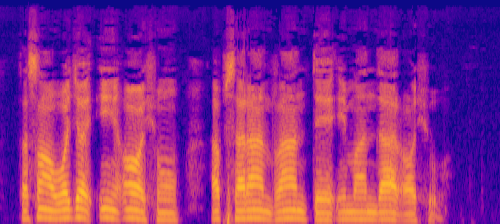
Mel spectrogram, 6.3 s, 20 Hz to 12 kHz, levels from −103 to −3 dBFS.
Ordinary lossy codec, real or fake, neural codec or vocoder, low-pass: AAC, 32 kbps; real; none; 10.8 kHz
